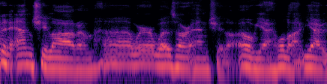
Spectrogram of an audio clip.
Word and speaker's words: ancilla: So here, the accent is on the A. Okay, whoop, let me put the N back in. Short, short, so accent is on the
